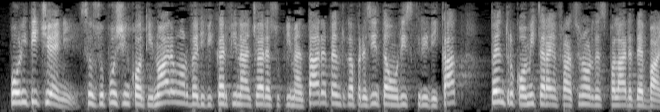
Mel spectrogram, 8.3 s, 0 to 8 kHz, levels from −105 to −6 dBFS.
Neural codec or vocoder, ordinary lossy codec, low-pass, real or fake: none; none; 7.2 kHz; real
